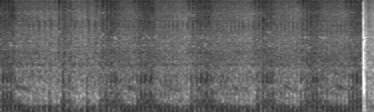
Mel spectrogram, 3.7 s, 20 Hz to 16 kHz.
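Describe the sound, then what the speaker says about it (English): A GY6 171cc big-bore scooter engine with a troublesome carburetor runs loud and close, revving in steady pulsing surges for several seconds before cutting off abruptly. "gonna start the bike up"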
